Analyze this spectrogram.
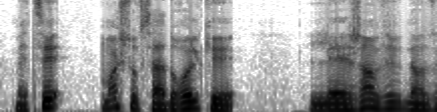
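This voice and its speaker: A man with a Haitian accent speaks at a moderate pace and medium pitch, his tone dark and mellow with fairly even intonation. The recording is very clean, with a silent background and a dry, close sound free of echo. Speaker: podcast co-host. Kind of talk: casual chat.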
